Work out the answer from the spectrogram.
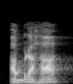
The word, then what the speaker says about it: ابرہا: مورخین ابراہام لکھتے ہیں۔ ابرہا غالباً اسی کا حبشی تلفظ ہے، کیونکہ عربی میں تو اس کا تلفظ ابراہیم ہے۔ یہ شخص رفتہ رفتہ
